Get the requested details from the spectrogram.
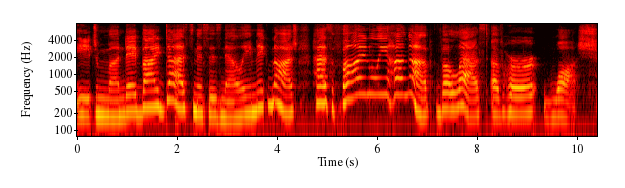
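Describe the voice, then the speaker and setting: A woman talks at medium pitch and a very slow pace. She leaves hardly any pauses. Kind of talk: classroom read-aloud. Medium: read story. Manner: warm, animated.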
